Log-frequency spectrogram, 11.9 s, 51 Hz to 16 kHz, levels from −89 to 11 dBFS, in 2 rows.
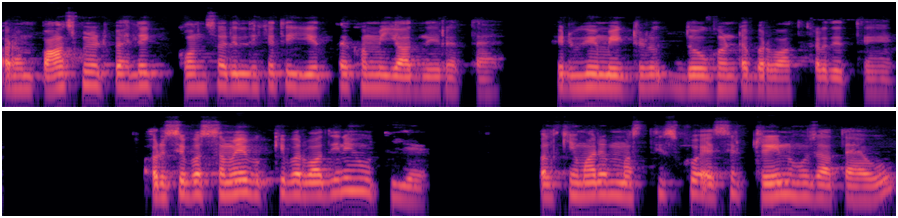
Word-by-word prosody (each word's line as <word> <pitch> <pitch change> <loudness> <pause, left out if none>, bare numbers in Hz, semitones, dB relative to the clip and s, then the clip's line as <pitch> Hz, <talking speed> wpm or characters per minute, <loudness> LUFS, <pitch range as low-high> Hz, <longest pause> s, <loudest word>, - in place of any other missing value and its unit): और - - +2
हम 145 - -3
5 155 +3 +6
मिनट 170 -1 -2
पहले 165 +1 +1
कौन-सा 160 -1 -3
रील 160 0 +2
देखे 160 +2 -5
थे 165 - -1
ये 150 - +2
तक 160 -1 -1
हमें 150 -1 -1
याद 135 -2 +2
नहीं 135 0 -5
रहता 130 -2 -9
है। 120 - -13 0.4
फ़िर 155 -1 -3
भी 155 +2 +1
हम 150 -1 +3
1, 145 -1 +2
डेढ़, 150 0 -4
2 145 -1 -2
घंटा 145 0 -3
बर्बाद 130 -2 -3
कर 130 - -3
देते 125 -1 -8
हैं। 120 -1 -13 1.0
और - - +6
उससे 150 +4 +5
बस 170 +1 +4
समय 175 +2 +6 0.2
की 185 - -1
बर्बादी 170 +1 +3
नहीं 210 +1 0
होती 165 -8 -7
है। 125 - -6 0.8
बल्कि 145 +3 -1
हमारे 160 +2 +3
मस्तिष्क 160 +1 -2
को 180 - +1
ऐसे 180 - +1
ट्रेन 155 +2 +5
हो 155 -1 -5
जाता 140 -1 0
है 130 - +1
वो। 130 - -4
155 Hz, 230 wpm, -24 LUFS, 140-165 Hz, 1.0 s, 5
